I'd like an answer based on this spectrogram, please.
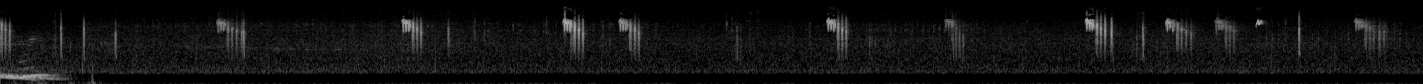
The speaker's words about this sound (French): Très beau chant de mésange à longue queue !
